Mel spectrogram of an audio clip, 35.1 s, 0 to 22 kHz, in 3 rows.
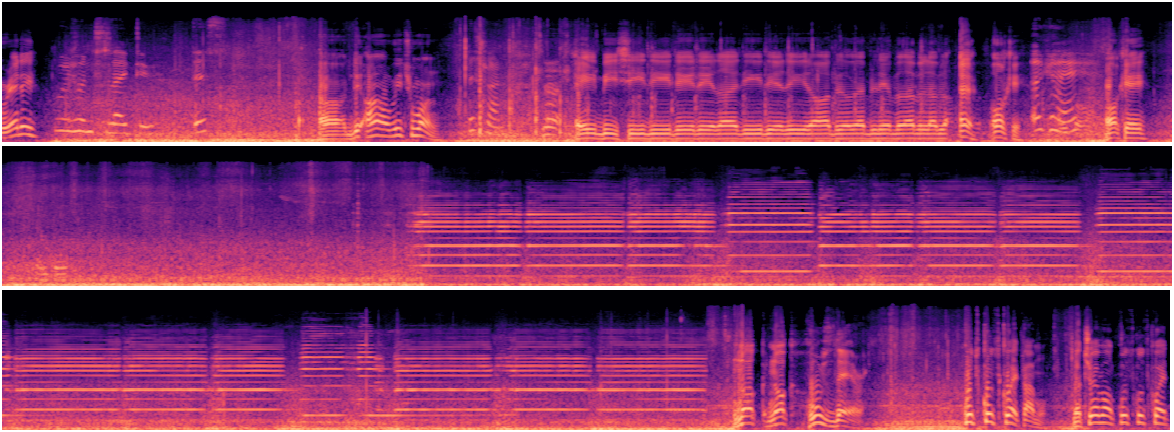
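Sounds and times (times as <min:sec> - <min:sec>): noisy rumble: 0:00.0 - 0:35.0
violin playing simple tune: 0:15.7 - 0:30.6.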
